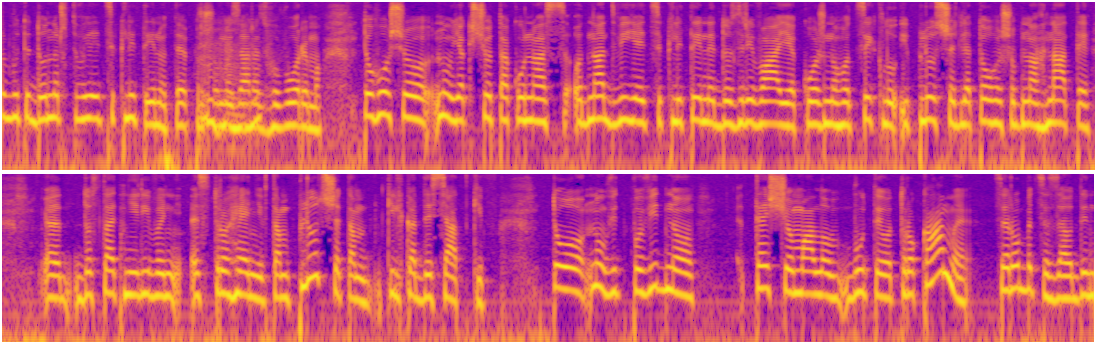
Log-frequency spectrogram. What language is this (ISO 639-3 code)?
ukr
